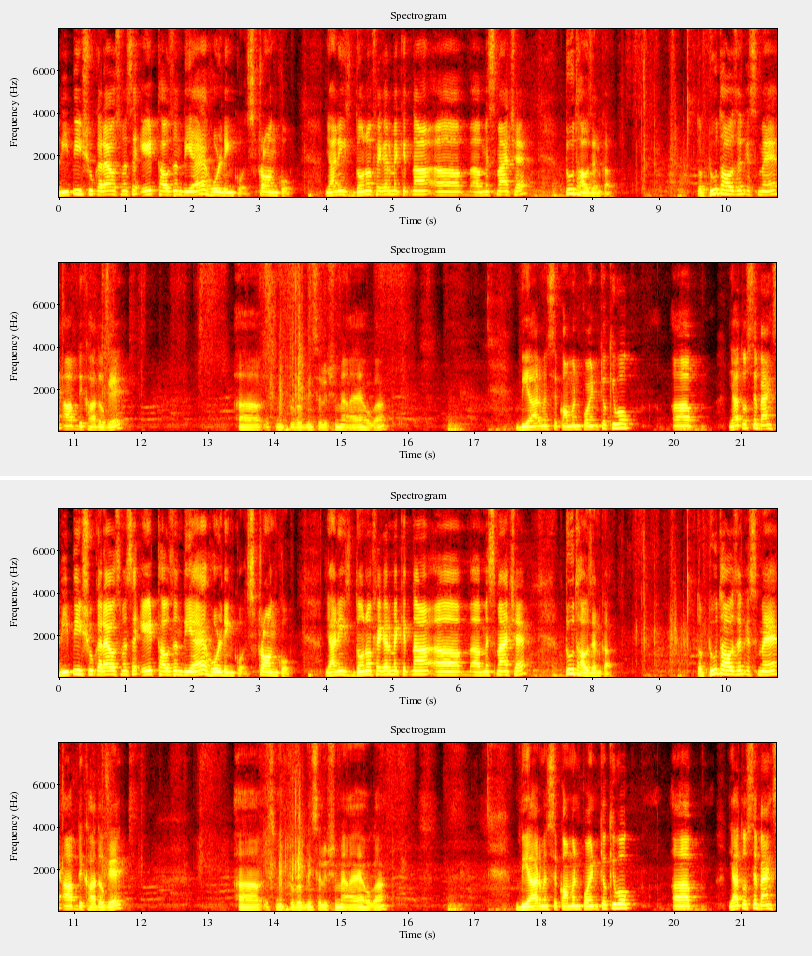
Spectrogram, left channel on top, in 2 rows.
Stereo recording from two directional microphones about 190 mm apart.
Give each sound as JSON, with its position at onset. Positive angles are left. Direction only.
{"t": 0.0, "sound": "speech", "side_deg": -30}
{"t": 9.4, "sound": "speech", "side_deg": -45}
{"t": 13.4, "sound": "speech", "side_deg": -40}
{"t": 17.7, "sound": "speech", "side_deg": -45}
